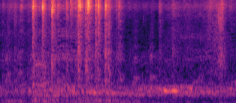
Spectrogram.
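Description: A tiri hen pigeon sitting on eggs gives a low, steady coo, close and fairly loud, alone with no talk.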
